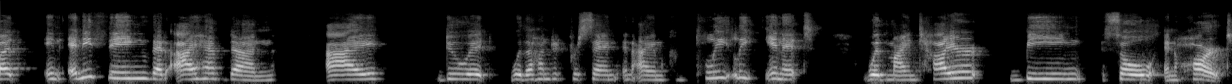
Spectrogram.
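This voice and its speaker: A very slow pace with ordinary pitch variation. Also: woman, high pitch for a woman. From Germany. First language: German. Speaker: sales and personality trainer. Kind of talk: webinar presentation. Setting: video webinar from her bed.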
